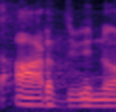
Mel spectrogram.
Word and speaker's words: Arduino: board called as Arduino Arduino is a Italian word. So Italian or Arduino. So that is why we are going to pronounce it as Arduino.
